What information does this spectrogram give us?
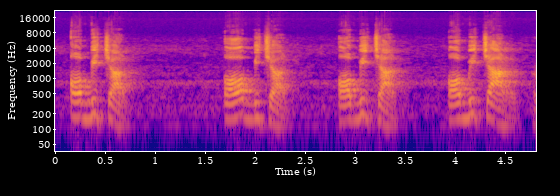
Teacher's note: যে কারণে আমরা অবিচার যখন উচ্চারণ করি, অটা ও এর মতোই থাকে ঠিক কথা, কিন্তু শেষের যে অক্ষরটি র, সেখানে একটা হসন্ত মনে মনে যোগ করি, একটা ছোট্ট করে ধাক্কা দিই। অবিচার, অবিচার, অবিচার, অবিচার, রটার মধ্যে একটা ধাক্কা দিয়ে ছেড়ে দিই।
